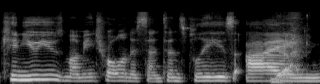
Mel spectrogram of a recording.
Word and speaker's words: Mumiy Troll: I believe it was pronounced Mumiy Troll.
